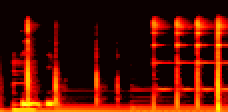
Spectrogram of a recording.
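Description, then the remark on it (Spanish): A metal key just found on a table clinks several times against a hard surface, bright ringing taps, first irregular, then four evenly spaced strikes near the end, over a faint low hum. “Te entrego virtualmente una llave que acabo de encontrar aquí en la mesa, hago un sonido”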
